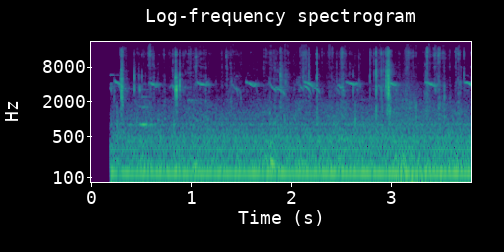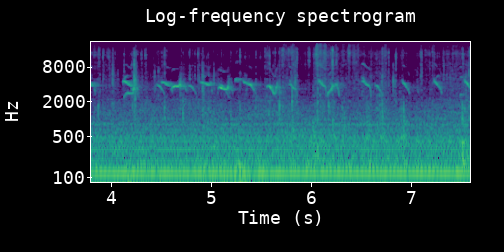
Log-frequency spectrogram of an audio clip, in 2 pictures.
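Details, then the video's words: Ducklings in a crowd peeping nonstop, with many high, short, slightly falling peeps overlapping over a steady low mechanical hum. "صيصان البط"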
